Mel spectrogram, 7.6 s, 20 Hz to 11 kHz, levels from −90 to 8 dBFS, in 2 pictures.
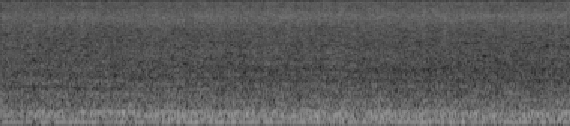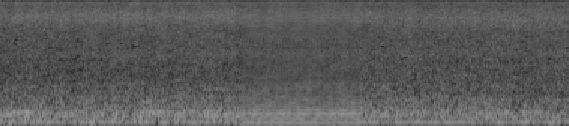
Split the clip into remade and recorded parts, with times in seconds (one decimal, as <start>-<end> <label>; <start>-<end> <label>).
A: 0.0-5.4 recorded; 5.4-6.2 remade; 6.2-7.6 recorded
